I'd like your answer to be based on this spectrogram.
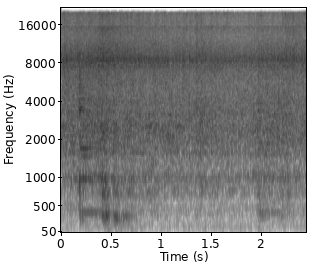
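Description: Chicken frying in a pan for a rice biryani-style dish, giving a steady broadband sizzle with a few soft stirring scrapes near the start and again near the end, with no talk.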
